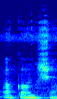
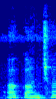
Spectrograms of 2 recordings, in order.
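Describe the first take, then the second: First: आकांक्षा with sh, akanksha; a hushing sh in आकांक्षा; correct pronunciation. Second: आकांक्षा with chh, akanchha; wrong pronunciation. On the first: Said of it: "क्या होता है?". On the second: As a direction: put a ch sound in आकांक्षा. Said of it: "नहीं होता". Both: Shown as a demonstration.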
